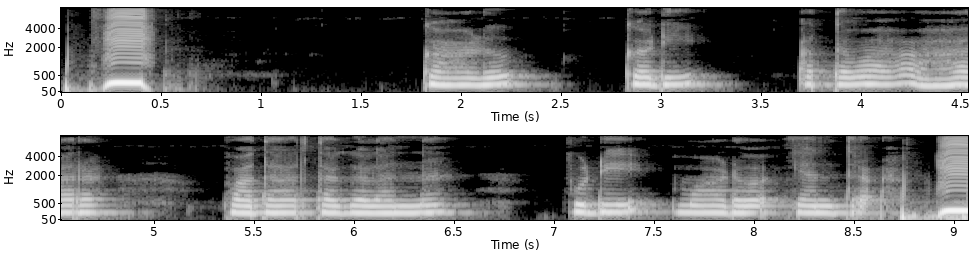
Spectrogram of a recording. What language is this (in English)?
Kannada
